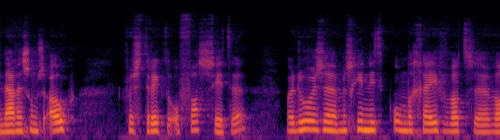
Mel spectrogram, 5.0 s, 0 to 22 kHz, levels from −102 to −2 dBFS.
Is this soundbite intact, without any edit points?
yes; 0 cuts

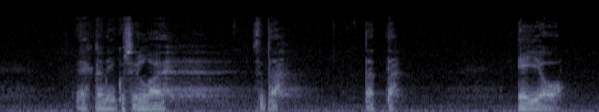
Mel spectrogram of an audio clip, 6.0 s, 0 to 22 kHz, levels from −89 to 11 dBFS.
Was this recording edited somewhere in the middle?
yes; 3 cuts; at 0.9 s, 2.5 s, 3.6 s

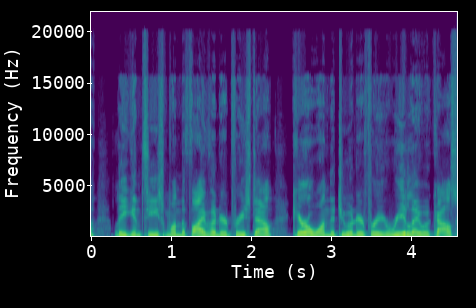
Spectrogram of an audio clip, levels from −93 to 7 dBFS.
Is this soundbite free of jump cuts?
yes; 0 cuts

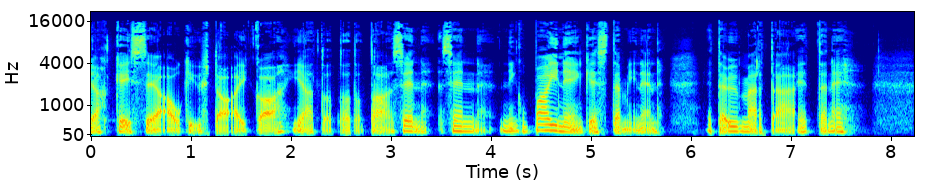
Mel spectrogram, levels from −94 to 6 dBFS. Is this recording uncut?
no; 1 cut; at 7.0 s

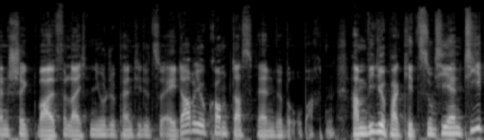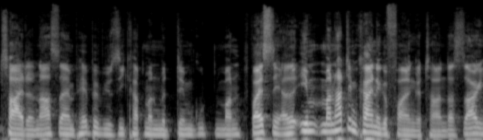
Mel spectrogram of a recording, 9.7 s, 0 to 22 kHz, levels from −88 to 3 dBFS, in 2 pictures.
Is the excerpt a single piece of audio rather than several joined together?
no; 3 cuts; at 3.4 s, 4.3 s, 7.3 s

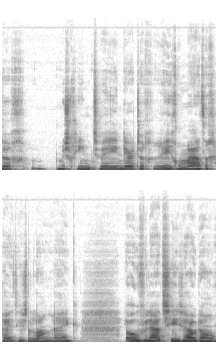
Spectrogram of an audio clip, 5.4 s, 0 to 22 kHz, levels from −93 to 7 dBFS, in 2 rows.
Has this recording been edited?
yes; 2 cuts; at 3.0 s, 4.2 s

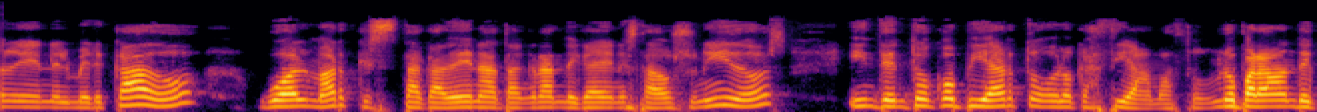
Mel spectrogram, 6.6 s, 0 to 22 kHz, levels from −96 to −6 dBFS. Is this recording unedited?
yes; 0 cuts

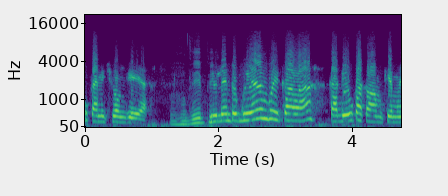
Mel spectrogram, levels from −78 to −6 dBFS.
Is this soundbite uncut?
yes; 0 cuts

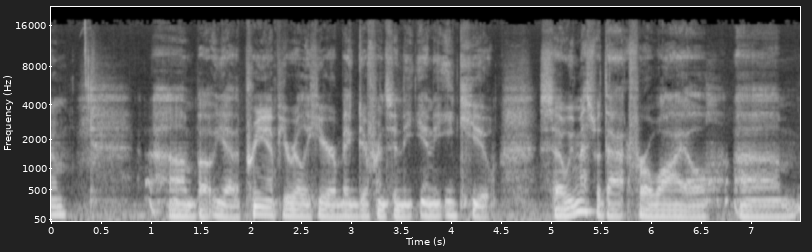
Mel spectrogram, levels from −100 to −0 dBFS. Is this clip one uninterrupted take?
yes; 0 cuts

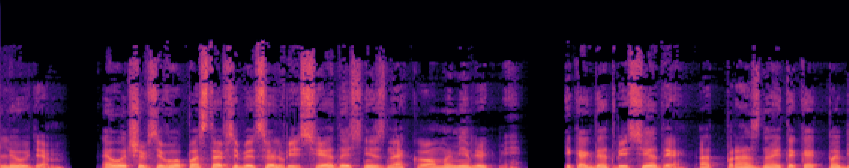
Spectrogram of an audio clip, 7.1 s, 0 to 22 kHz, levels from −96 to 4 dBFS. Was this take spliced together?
yes; 3 cuts; at 2.4 s, 3.9 s, 5.1 s

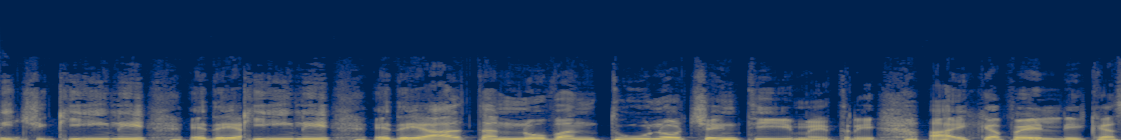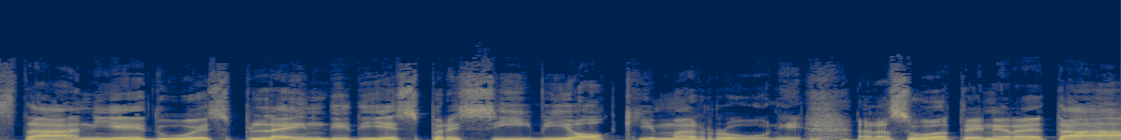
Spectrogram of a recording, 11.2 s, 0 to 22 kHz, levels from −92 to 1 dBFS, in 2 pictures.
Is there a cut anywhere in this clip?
yes; 1 cut; at 1.2 s

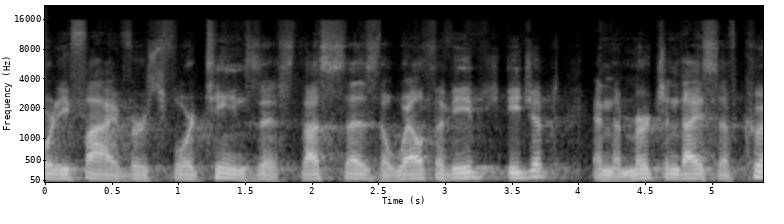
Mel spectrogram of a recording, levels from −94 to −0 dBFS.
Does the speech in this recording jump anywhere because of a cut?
yes; 3 cuts; at 1.5 s, 2.5 s, 4.0 s

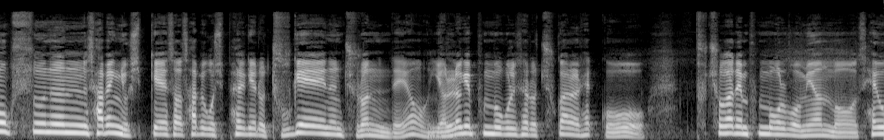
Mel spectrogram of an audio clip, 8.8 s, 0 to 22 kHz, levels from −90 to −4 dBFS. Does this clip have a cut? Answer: no; 0 cuts

